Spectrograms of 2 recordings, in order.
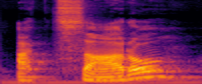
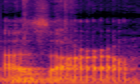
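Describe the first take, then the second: First: The middle consonant is said as 'ts'. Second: The middle consonant is said as 'z'. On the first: "Like we say pizza with two Z's" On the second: "Everybody online says Azaro"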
